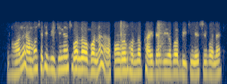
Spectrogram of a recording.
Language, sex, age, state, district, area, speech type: Odia, female, 60+, Odisha, Gajapati, rural, conversation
